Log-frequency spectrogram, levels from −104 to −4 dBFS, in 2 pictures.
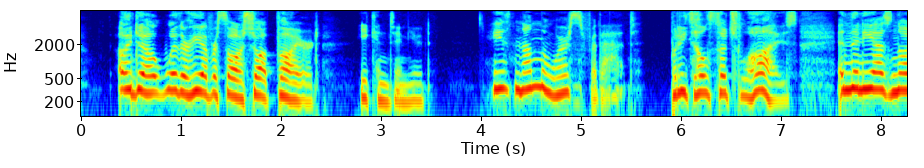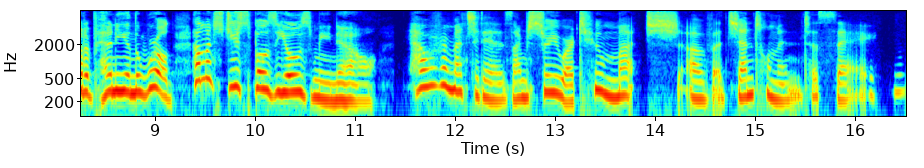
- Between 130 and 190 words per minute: No, fast, 205 wpm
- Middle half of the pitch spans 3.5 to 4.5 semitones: No, average, 5.0 semitones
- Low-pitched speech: No, very high, 275 Hz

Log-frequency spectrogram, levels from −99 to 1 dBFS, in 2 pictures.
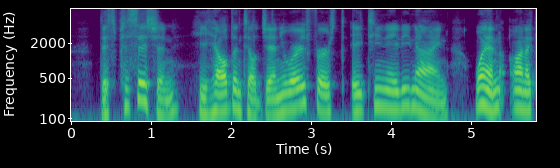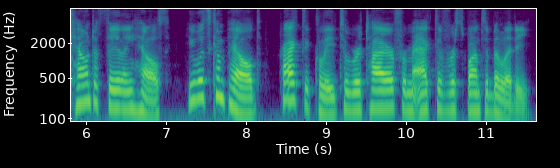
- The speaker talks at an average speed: No, slow, 120 wpm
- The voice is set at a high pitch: No, medium, 145 Hz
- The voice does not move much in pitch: No, average, 4.3 semitones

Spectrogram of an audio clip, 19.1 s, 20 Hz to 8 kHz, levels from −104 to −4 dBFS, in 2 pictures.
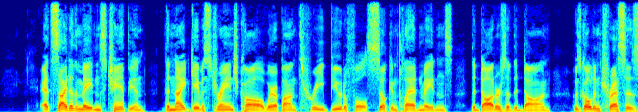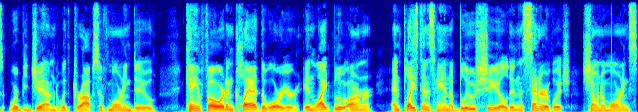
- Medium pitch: No, low, 100 Hz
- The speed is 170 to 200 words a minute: Yes, average, 190 wpm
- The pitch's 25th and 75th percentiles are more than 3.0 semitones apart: Yes, average, 4.6 semitones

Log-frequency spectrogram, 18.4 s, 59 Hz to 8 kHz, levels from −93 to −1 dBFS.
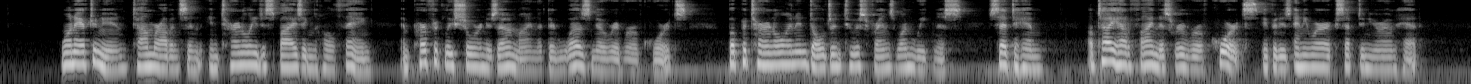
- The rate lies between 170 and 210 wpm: Yes, average, 175 wpm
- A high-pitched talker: No, medium, 155 Hz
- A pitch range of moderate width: Yes, average, 3.4 semitones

